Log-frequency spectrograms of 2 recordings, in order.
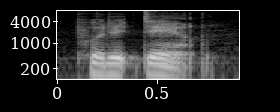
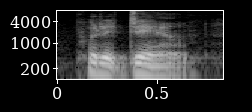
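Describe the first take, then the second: Both takes have the same delivery.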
